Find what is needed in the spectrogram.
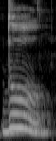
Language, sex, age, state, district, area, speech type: Maithili, female, 45-60, Bihar, Samastipur, rural, read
